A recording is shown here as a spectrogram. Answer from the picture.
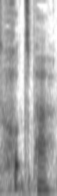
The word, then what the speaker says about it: chutzpah: One of my favorite words is also, I think, Yiddish, which is chutzpah. Is mm-hmm. that how you say it? – Chutzpah. Yeah, get the ch going.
